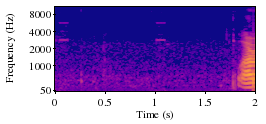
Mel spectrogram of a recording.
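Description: Near silence of room tone, then a man's voice begins speaking near the end.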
